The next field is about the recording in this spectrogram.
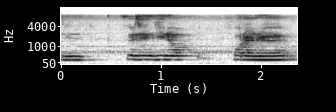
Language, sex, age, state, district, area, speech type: Bodo, male, 60+, Assam, Kokrajhar, rural, spontaneous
